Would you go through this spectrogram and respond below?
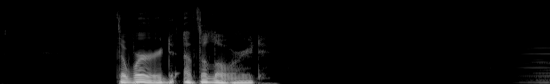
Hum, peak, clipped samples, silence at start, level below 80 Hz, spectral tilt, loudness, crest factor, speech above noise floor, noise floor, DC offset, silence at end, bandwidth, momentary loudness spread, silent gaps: none; -8 dBFS; under 0.1%; 1.2 s; -34 dBFS; -9 dB/octave; -23 LUFS; 20 dB; 64 dB; -85 dBFS; under 0.1%; 2.95 s; 9.6 kHz; 8 LU; none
